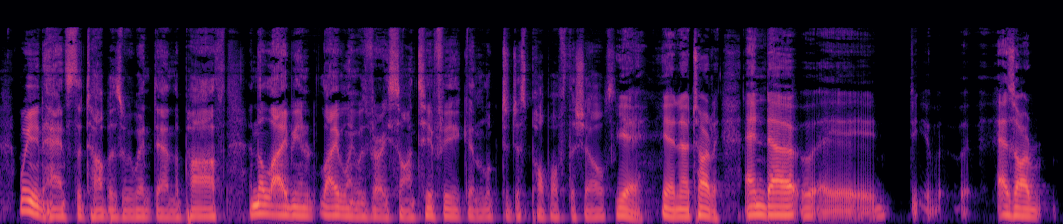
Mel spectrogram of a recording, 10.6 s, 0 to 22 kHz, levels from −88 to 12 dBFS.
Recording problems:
none

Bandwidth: 14 kHz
